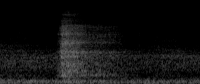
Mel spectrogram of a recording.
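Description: A man's short breathy exhale about half a second in, in a pause between his words, over quiet outdoor background.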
